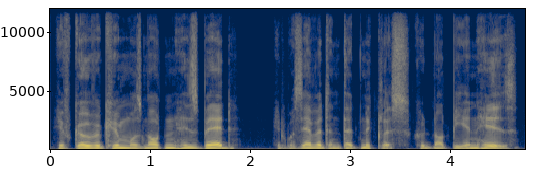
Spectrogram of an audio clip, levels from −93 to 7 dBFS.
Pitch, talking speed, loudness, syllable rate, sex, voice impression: 95 Hz, 215 wpm, -18 LUFS, 5.2 syllables/s, male, very masculine, very adult-like, slightly middle-aged, very thick, tensed, powerful, slightly bright, soft, slightly muffled, fluent, very cool, very intellectual, slightly sincere, very calm, very mature, very friendly, very reassuring, very elegant, slightly wild, very sweet, slightly lively, very kind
